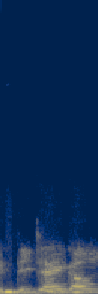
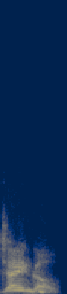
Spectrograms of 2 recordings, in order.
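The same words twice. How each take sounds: First: The initial D sound is pronounced. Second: The initial D sound is silent. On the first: The speaker calls it wrong. "a lot of people say Django, but it's not" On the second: The speaker calls it right. "It's just Django. The D is silent"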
